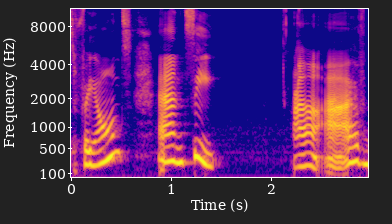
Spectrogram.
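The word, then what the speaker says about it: faience: a i n c even though it's written like that it's pronounced as fance and see uh I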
